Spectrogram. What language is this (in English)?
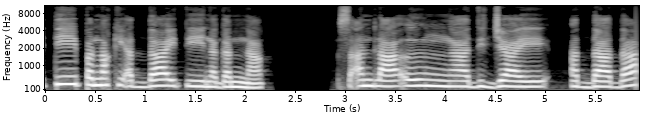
Filipino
